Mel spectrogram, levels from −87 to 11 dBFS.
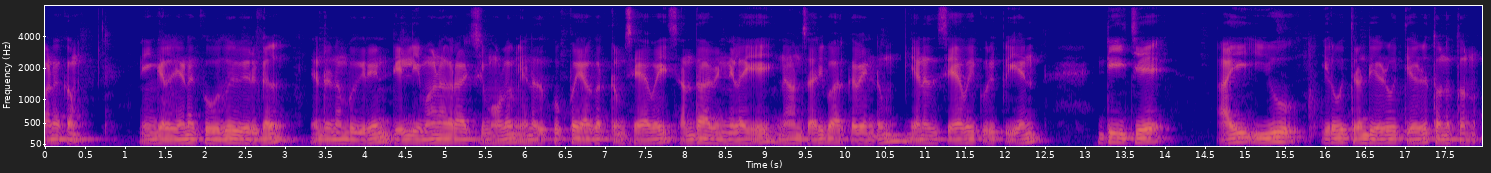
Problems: none marked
